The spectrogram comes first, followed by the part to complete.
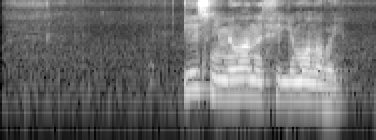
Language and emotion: Russian, neutral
